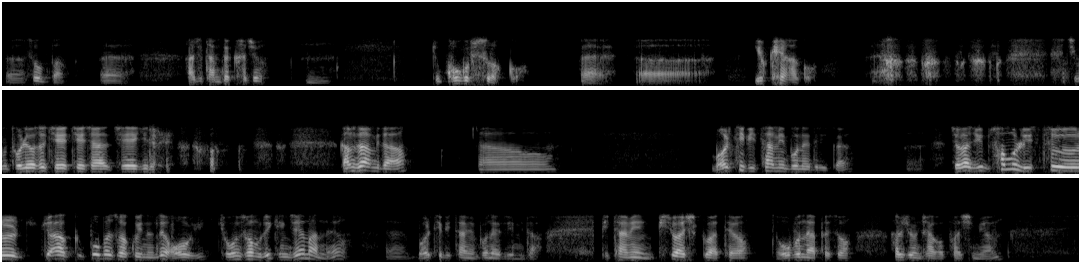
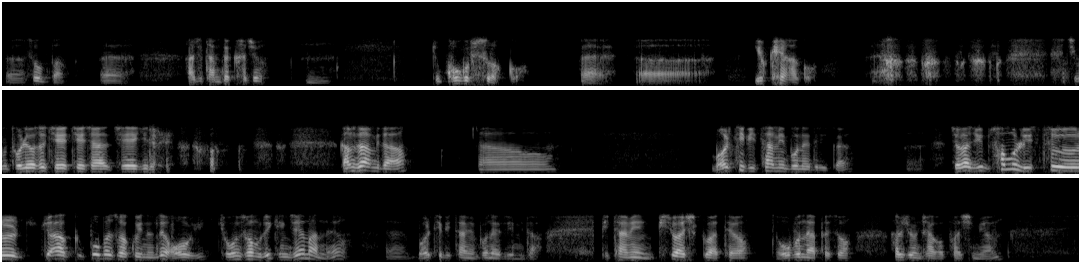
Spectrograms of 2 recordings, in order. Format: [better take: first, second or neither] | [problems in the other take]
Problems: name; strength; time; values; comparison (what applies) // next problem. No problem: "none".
neither | phone-call audio; nothing above 3.5 kHz; the same in both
